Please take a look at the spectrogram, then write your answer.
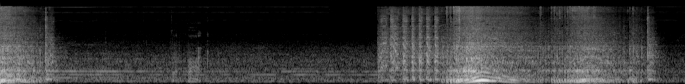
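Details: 2008 Suzuki GSX-R750, hot after a 2.5-hour ride then sitting an hour, temperature reading about 129–131°: cranks in short pulses before catching, revs unevenly, won't hold normal idle; smoothed out after about four minutes. Hard starting, rough idle.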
